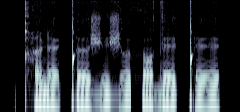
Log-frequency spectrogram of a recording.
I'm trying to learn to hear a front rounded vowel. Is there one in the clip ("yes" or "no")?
no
